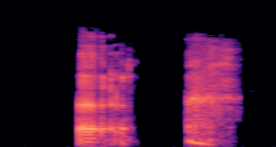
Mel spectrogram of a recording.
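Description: Two short, gurgly burps in quick succession, each lasting under half a second with a brief pause between, fairly loud with no talking around them.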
